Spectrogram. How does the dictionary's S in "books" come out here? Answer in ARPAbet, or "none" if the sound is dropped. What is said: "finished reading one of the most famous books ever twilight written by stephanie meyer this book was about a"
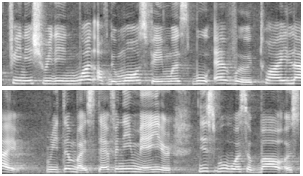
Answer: none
